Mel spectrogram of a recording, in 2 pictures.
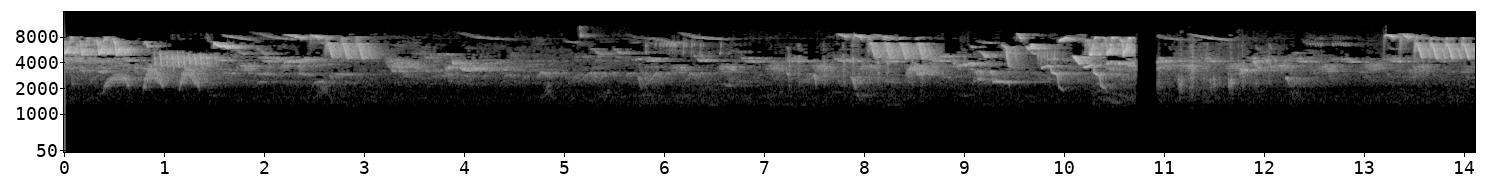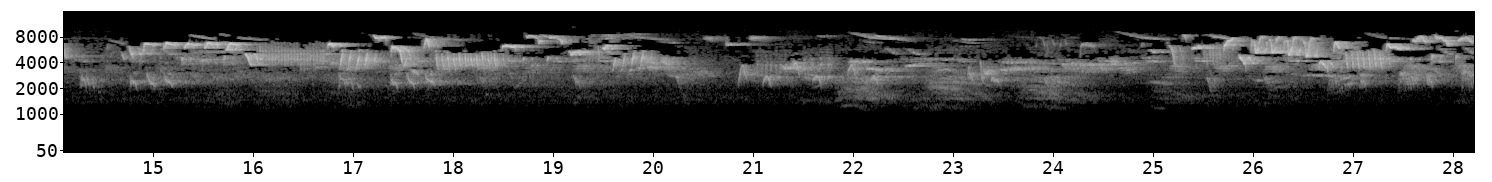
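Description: A chorus of small birds chirping and trilling, many high-pitched calls overlapping without pause. The sound cuts out for a moment about eleven seconds in.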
